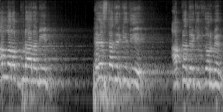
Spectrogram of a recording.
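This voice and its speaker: An extremely high-pitched man is speaking. His intonation stays fairly even. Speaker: Islamic preacher. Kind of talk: religious sermon at a public gathering.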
